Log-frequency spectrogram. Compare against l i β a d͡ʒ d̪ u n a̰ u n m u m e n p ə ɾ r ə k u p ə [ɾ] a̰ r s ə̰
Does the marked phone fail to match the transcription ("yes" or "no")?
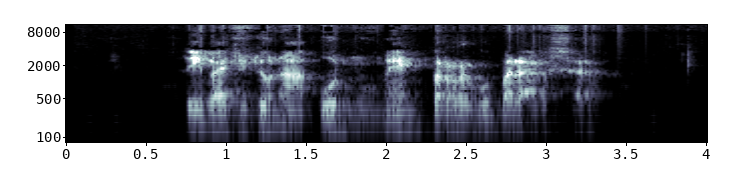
no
